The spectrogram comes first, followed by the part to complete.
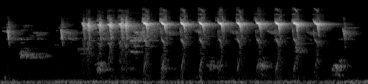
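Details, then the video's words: Velvet-fronted nuthatch, a tree-climbing bird, used as a tutor recording: a fast, high-pitched series of sharp chipping notes, about five per second, rising slightly then steady, over a faint low hum. "BURUNG RAMBATAN PARUH MERAH"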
